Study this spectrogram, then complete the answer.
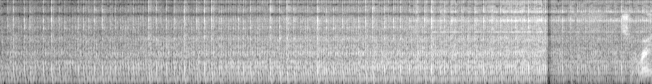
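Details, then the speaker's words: Homelite Super XL chainsaw with rebuilt Tillotson carburetor and swapped cylinder, during tuning with a snappy trigger. Hard full-throttle buzz with wet burbling roughness, then settles: gurgles at full throttle and the idle changes after a second or two. "it's running pretty good good snappy trigger and I got a little bit of a gurgling sound going on whenever I go full throttle did you notice the idle change after a second or two"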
